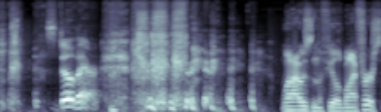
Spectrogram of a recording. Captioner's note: all laugh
